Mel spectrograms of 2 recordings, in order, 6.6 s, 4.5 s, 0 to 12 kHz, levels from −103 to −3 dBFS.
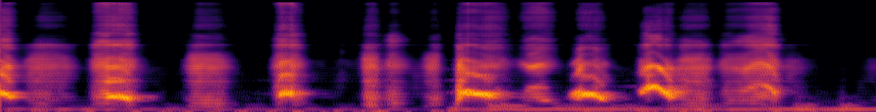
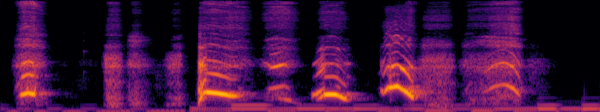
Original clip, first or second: second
